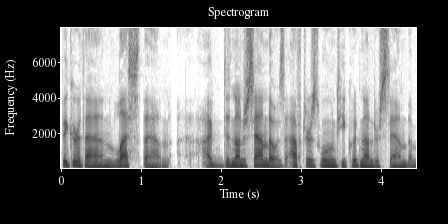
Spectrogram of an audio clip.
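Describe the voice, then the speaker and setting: Pitch moves in an ordinary way through a plain, everyday voice. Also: woman. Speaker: educator and author. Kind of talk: interview.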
